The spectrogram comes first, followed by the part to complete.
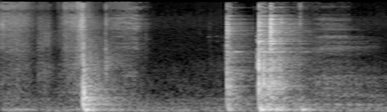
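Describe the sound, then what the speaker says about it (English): A knife slices through freshly picked garden produce on a board, three crisp cuts landing in an uneven rhythm, close and fairly loud with quiet between them and no talking. "I'm gonna just cut a couple of slices and show you."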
